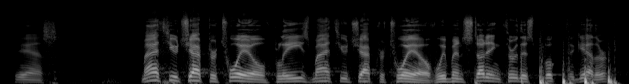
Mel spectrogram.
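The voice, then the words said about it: Slightly scratchy, hoarse voice. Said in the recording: “My voice is a little bit scratchy”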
